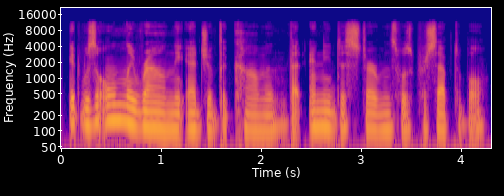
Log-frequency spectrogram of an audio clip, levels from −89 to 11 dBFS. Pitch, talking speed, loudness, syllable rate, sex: 115 Hz, 195 wpm, -21 LUFS, 5.9 syllables/s, male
